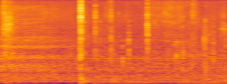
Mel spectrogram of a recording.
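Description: A few light clicks on a laptop's keys, one sharper click just under a second in.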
